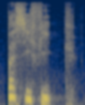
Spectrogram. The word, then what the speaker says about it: pacifique: Pacifique. Q-U-E, K, pacifique.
